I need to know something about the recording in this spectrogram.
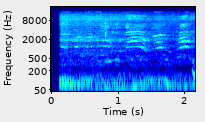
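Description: Faint background voices over a low steady hum, cutting in suddenly just after the start.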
